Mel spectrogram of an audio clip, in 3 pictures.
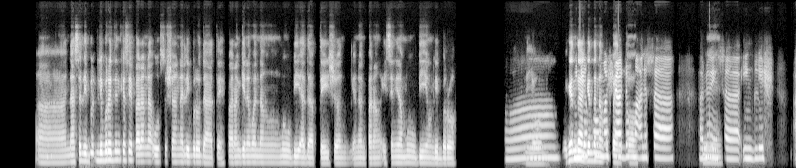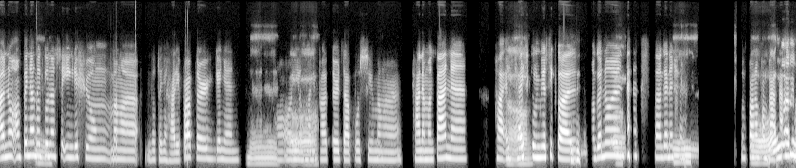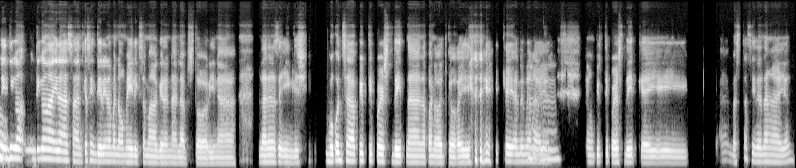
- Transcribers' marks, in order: in English: "movie adaptation"; chuckle; giggle; chuckle
- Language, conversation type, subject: Filipino, unstructured, Ano ang nararamdaman mo kapag nanonood ka ng dramang palabas o romansa?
